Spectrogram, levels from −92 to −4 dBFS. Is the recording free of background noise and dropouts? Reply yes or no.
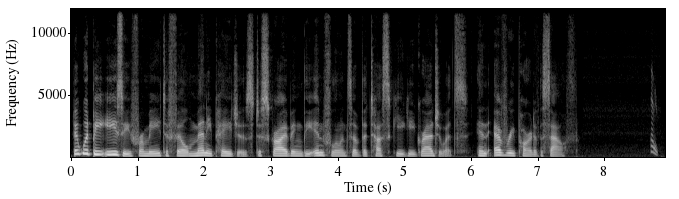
no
